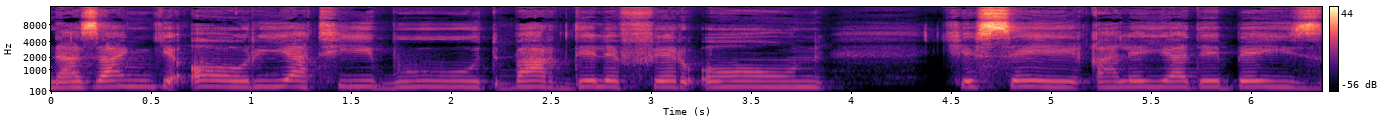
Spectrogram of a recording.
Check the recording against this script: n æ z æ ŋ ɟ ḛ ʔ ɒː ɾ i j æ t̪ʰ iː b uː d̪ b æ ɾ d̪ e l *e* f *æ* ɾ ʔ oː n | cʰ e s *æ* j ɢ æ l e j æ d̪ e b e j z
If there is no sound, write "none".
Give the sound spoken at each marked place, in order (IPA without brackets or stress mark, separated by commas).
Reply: e, e, e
